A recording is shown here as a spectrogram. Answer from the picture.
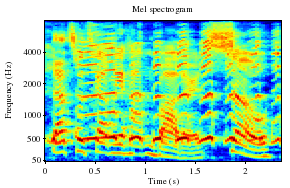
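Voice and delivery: high, loud, laughing through it. Real, not acted. Host cracking up at her own joke, laughing. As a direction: laugh out the words.

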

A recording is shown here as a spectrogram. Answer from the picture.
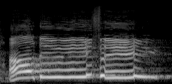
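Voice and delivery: high, loud, slow mocking whine; mock his dramatic promise, way up high; exaggerated pleading whine, drawn out; mocking whiny plea. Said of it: "you said".

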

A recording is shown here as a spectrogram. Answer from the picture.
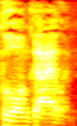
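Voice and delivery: "Long Island" run together as "Lawn Guyland"; hard G. Shown as a demonstration. Explaining the Queens accent to a friend, hard G in "Long Island". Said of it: "the hard G's".

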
